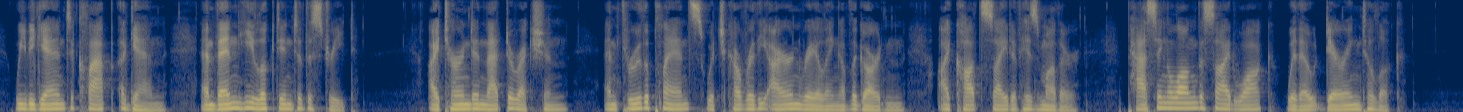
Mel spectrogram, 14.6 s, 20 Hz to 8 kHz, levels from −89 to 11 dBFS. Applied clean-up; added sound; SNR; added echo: none; none; none; none.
